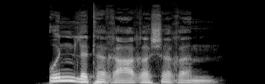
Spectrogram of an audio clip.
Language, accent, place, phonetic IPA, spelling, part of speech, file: German, Germany, Berlin, [ˈʊnlɪtəˌʁaːʁɪʃəʁəm], unliterarischerem, adjective, De-unliterarischerem.ogg
- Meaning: strong dative masculine/neuter singular comparative degree of unliterarisch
